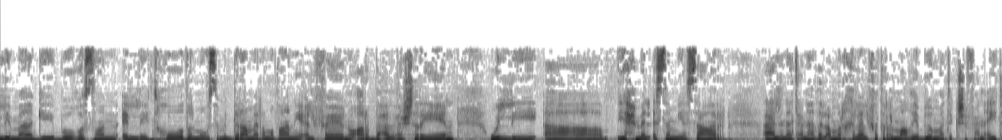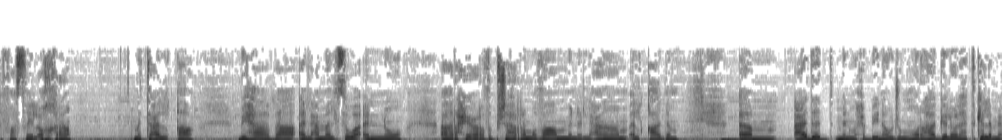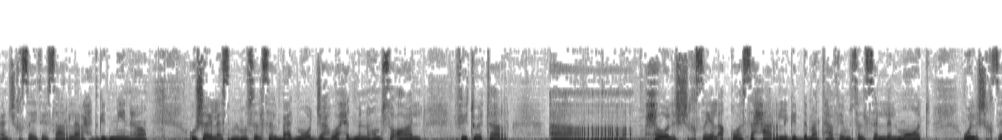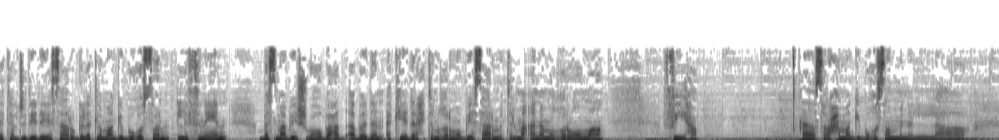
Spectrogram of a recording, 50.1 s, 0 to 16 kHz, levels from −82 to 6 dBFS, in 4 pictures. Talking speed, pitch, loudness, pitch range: 130 wpm, 165 Hz, -15 LUFS, 155-180 Hz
